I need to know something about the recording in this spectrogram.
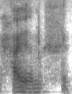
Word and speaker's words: Chaim: And I forgot I think his name was Professor Chaim, obviously Chaim, he pronounced it Chaim Maccabi.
